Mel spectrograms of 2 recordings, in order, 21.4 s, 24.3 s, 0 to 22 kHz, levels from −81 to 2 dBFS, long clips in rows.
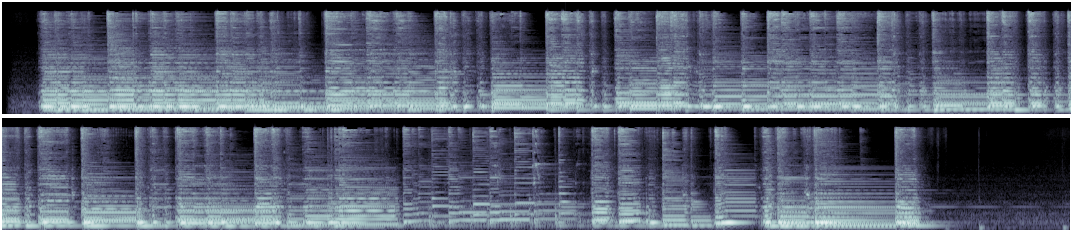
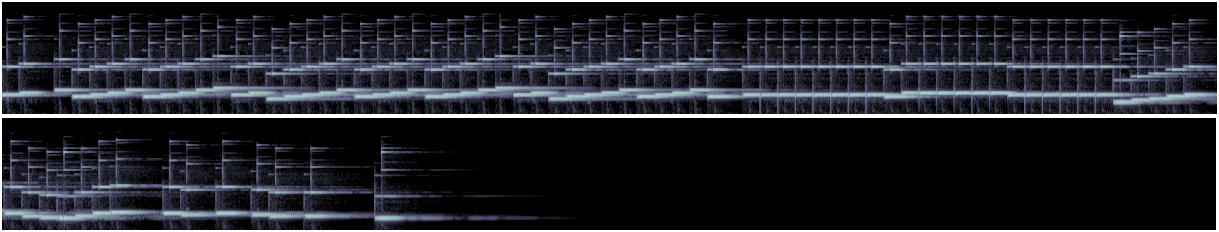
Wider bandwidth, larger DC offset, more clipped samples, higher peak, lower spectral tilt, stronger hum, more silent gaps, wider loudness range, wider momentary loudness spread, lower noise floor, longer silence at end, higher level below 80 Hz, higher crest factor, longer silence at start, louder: about the same, 17 kHz vs 15.5 kHz; neither; neither; first, 0 dBFS vs -8 dBFS; first, -5.5 dB/octave vs 0 dB/octave; neither; neither; second, 4 LU vs 8 LU; about the same, 7 LU vs 5 LU; second, -47 dBFS vs under -90 dBFS; second, 0.05 s vs 7.75 s; first, -52 dBFS vs -72 dBFS; about the same, 14 dB vs 14 dB; first, 0.35 s vs 0 s; first, -15 LUFS vs -21 LUFS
